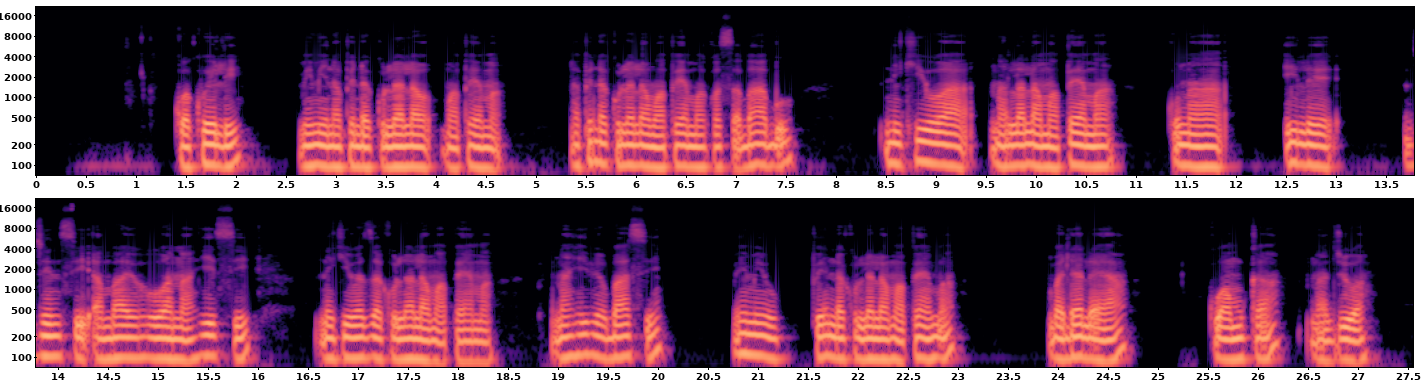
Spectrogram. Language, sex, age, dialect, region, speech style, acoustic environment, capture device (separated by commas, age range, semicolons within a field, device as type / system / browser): Swahili, male, 18-24, Kenya - Nairobi Sheng-influenced, Kenya, happy; relaxed; focused, people talking; nature; silence; appliances, mobile / Linux / Chrome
